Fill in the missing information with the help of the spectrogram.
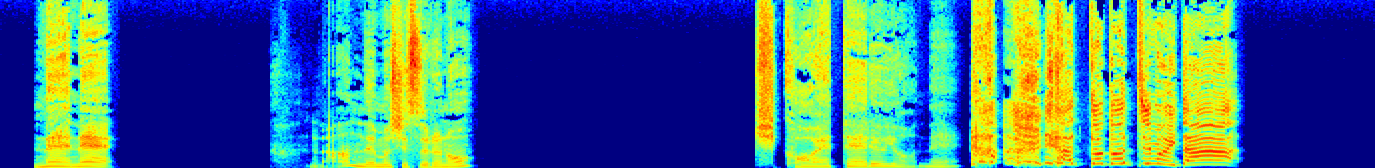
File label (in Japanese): ヤンデレ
